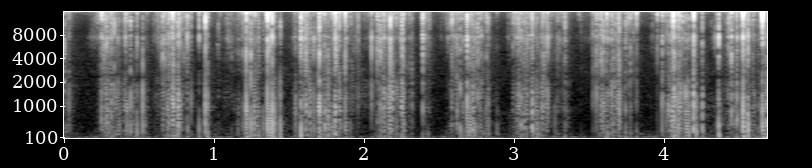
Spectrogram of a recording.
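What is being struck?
Plastic sequins on a stuffed pillow.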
